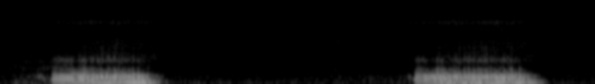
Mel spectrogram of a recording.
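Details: Adult male sleeping: two loud, low rattling snores about four seconds apart, quiet between them; ordinary sleep snoring.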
